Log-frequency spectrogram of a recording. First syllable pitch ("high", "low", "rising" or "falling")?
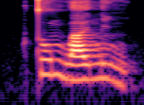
high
